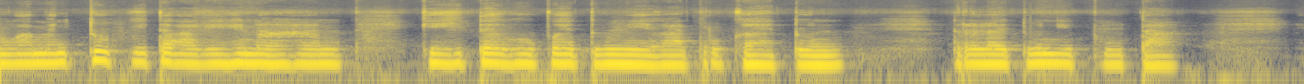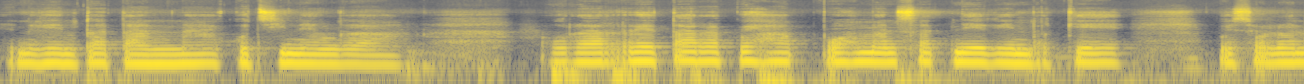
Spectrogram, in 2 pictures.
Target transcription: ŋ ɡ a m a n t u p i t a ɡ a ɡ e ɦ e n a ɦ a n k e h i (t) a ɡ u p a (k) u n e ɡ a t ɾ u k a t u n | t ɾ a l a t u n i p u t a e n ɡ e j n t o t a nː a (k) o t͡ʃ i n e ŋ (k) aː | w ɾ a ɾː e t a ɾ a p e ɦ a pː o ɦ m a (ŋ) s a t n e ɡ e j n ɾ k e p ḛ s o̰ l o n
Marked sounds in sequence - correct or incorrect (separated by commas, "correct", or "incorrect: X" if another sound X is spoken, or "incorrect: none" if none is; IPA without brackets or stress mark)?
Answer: correct, incorrect: t, correct, incorrect: ɡ, incorrect: n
